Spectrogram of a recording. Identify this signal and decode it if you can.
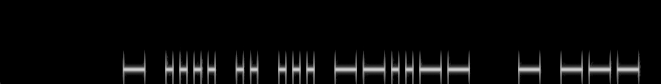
Morse code, heard as a keyed tone, about 17 wpm, 700 Hz. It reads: THIS, TO
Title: Sentences from Top 1500 Words 17wpm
